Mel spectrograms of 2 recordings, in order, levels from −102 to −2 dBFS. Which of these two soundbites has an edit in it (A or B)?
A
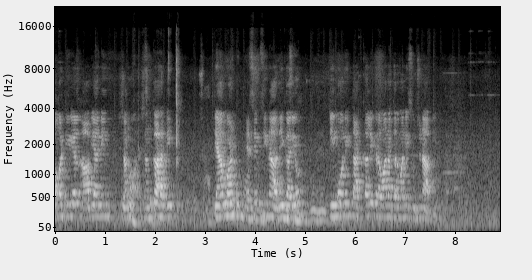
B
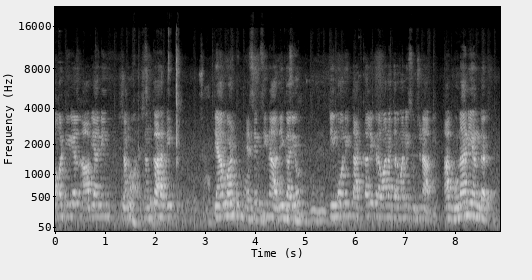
B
